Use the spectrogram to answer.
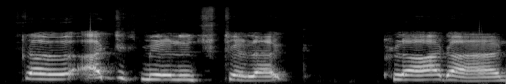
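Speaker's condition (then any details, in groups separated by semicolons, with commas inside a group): Cerebral palsy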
